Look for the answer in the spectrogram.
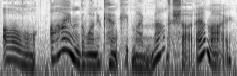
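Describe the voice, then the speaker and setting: ASMR roleplay casting: woman as devoted, stubborn vampire girlfriend, lowish soft breathy voice, unhurried intimate delivery, lightly teasing, creaky edges. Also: huge pitch swings, slight background noise, heavily acted. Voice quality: soft, breathy, often whispered. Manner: slow, tender, coaxing, lightly teasing. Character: loving, doting, stubborn female vampire girlfriend.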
